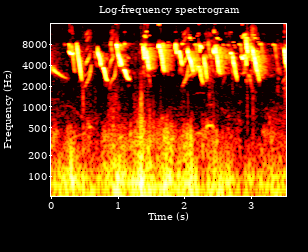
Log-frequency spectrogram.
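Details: Saffron finches making noise at the feeder: crisp, high, slanted chirps in quick uneven bursts, separated by short gaps, over a soft low rumble.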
